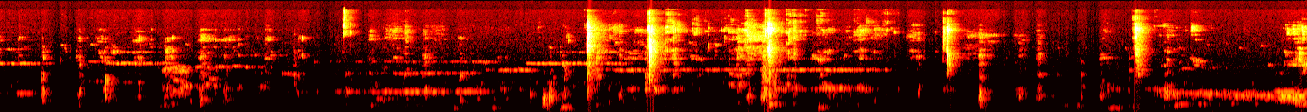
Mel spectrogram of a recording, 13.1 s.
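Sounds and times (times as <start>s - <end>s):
closed-mouth chewing: 0.4s - 4.4s, 5.5s - 12.0s
wet mouth clicks: 5.8s - 6.8s, 7.6s - 8.0s, 9.4s - 9.7s, 11.3s - 11.6s.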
